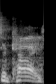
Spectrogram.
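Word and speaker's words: açaí: It's a kai, Seth.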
